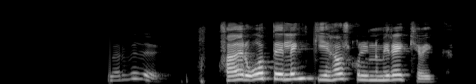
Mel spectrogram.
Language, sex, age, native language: Icelandic, female, 30-39, Icelandic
